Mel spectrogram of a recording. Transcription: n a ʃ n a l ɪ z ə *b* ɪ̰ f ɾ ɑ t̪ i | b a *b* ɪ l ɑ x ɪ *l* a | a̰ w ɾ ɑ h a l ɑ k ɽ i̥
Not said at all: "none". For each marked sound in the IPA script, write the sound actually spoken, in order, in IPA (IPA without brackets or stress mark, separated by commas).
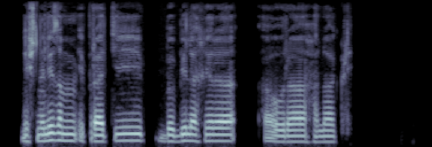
m, b, ɾ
